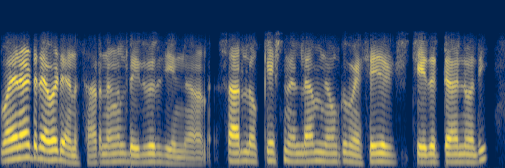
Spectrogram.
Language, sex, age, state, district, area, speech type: Malayalam, male, 18-30, Kerala, Wayanad, rural, conversation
